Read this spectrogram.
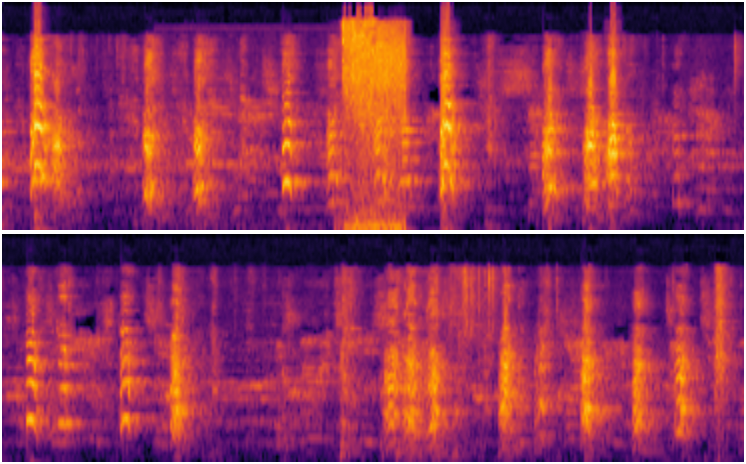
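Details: Angry dog barks repeatedly in short, sharp bursts, roughly twenty barks over eleven seconds in uneven clusters, with a brief loud noisy rustle near the start.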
